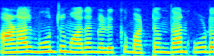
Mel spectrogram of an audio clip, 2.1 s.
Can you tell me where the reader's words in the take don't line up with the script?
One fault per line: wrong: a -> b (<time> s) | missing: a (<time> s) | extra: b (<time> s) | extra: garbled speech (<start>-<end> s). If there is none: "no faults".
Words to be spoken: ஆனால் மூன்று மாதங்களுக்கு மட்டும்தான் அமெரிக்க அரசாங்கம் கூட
missing: அமெரிக்க அரசாங்கம் (1.9 s)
